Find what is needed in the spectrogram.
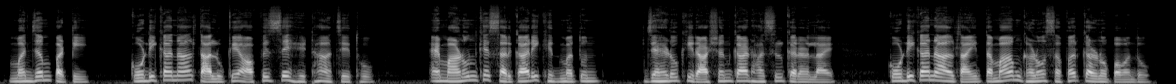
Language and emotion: Sindhi, neutral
